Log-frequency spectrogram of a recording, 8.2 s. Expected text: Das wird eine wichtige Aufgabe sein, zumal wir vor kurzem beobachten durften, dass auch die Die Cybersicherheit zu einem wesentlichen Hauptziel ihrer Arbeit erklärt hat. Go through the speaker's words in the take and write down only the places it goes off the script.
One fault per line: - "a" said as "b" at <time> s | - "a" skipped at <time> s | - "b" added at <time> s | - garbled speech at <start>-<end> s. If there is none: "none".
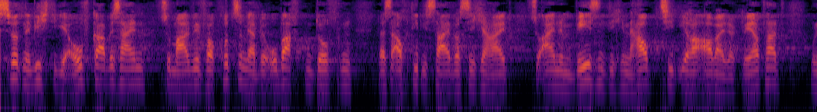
none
